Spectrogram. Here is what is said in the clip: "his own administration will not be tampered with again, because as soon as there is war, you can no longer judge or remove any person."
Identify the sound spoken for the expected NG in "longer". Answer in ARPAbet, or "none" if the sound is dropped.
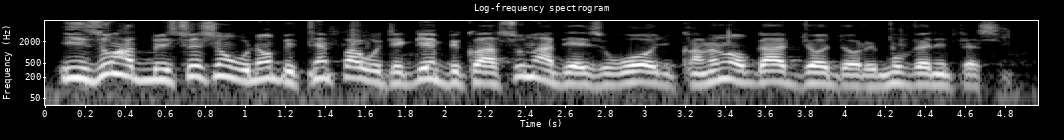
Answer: none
